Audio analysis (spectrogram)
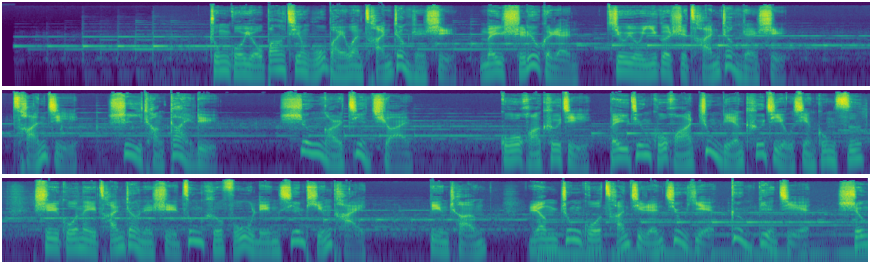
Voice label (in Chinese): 男 解说 专题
